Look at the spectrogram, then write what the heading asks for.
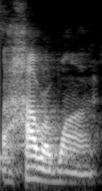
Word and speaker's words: Aaron: After that is Aaron. Aaron. Spelled, to say it in the Hebrew is Aharawan. Aharawan. Aharawana. Aharawan.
